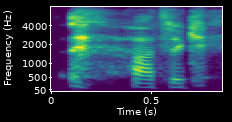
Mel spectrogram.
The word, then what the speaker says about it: Hatake: That actually hurt to hear Kakashi's name butchered like that. Is that not how you say Hatake? Hatake.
